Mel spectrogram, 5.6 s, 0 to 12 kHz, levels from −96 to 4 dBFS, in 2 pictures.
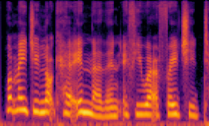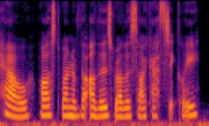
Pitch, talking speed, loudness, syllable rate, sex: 215 Hz, 225 wpm, -18 LUFS, 6.2 syllables/s, female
